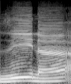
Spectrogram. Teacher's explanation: pada lafal zina ada kasrah bertemu ya sukun, maka kita namakan mad tabi'i, yaitu panjangnya 2 harakat, atau boleh juga mad asli.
